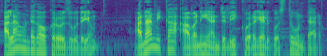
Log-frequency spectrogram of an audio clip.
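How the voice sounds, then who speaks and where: A man narrating an animated family story in a steady, even storytelling manner. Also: lowish voice, normal speed, faint music behind.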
